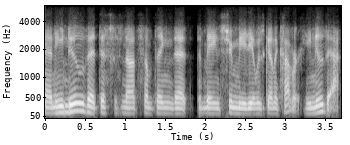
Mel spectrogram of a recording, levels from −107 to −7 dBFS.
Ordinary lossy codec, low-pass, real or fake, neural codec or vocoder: Opus, 24 kbps; 5.4 kHz; fake; codec, 16 kHz, 16 kbps, FunCodec, trained on LibriTTS, 50 frames a second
